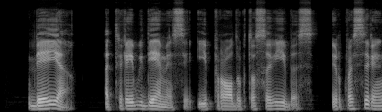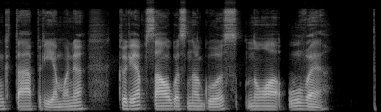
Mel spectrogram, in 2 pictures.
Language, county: Lithuanian, Vilnius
